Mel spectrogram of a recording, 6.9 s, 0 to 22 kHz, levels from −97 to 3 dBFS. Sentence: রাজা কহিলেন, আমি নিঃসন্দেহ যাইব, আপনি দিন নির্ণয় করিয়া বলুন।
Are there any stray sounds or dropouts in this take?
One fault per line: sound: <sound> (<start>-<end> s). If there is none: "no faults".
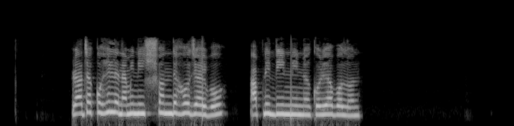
no faults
